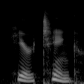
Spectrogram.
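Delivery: plain reading voice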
